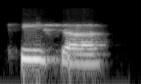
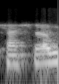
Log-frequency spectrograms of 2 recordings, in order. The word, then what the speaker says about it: Kesha: most people say it's not Keisha, not Ketchup, it's Kesha, which is kind of straightforward.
